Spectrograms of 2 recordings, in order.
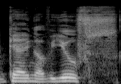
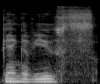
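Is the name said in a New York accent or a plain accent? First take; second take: New York; plain. First: It is said in a New York accent. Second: It is said in a plain, neutral accent.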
